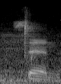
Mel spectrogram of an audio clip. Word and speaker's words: Senn: Well, and the last name is Sen. Is that how you pronounce it? Sen.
